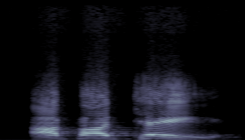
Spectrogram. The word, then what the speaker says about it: apate: Then there's another Greek word, apate, A-P-A-T-E, long E, which is deceit when the bait is taken.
